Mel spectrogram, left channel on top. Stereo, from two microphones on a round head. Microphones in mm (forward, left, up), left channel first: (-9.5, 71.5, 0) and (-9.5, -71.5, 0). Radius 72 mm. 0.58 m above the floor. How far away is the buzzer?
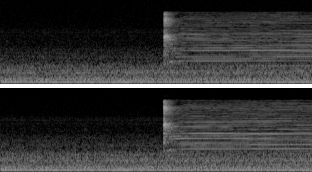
About 1.1 m.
